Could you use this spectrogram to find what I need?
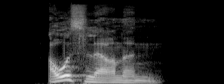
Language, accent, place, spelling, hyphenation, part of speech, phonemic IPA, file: German, Germany, Berlin, auslernen, aus‧ler‧nen, verb, /ˈaʊ̯sˌlɛʁnən/, De-auslernen.ogg
- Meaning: to finish learning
